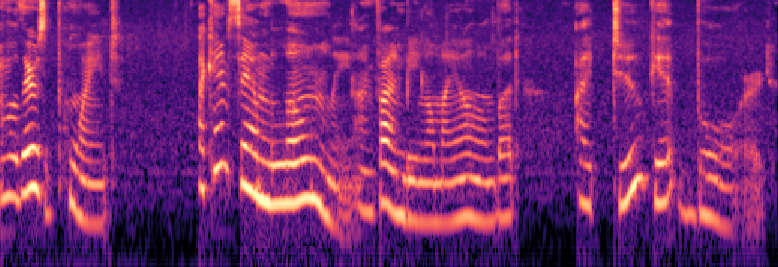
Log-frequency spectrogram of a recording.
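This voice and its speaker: A woman's voice: medium pitch, lively intonation, slow, a little hiss or hum. A woman playing a predatory female naga in an ASMR roleplay, talking to the listener with teasing, condescending, casual menace. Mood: bored, musing. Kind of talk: ASMR roleplay, one-sided scripted dialogue to the listener.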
